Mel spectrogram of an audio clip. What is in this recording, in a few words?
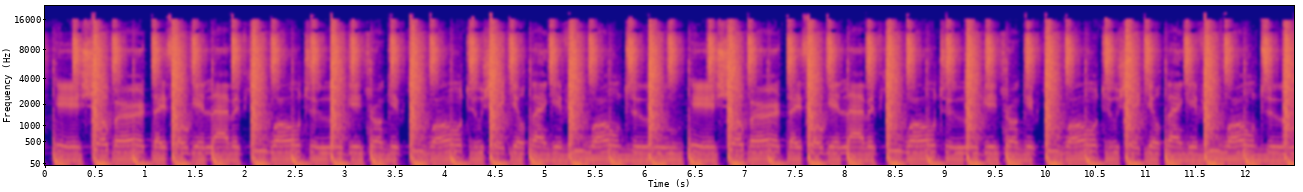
birthday song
